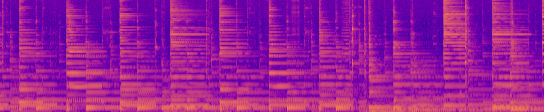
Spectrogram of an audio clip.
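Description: Acoustic guitar strumming chords in a steady rhythm, with no voice: an instrumental passage of a song.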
